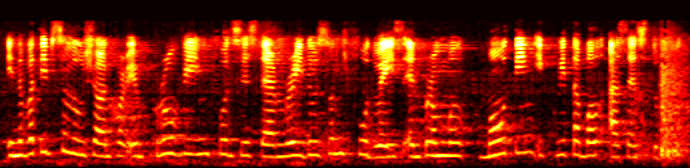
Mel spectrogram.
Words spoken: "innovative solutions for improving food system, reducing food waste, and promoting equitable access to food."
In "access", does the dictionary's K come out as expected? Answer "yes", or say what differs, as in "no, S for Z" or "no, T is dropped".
no, K is dropped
